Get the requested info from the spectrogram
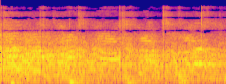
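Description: Comedy club audience laughing hard and cheering, many voices at once, loud and sustained, with a few low thuds in the first second or so.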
